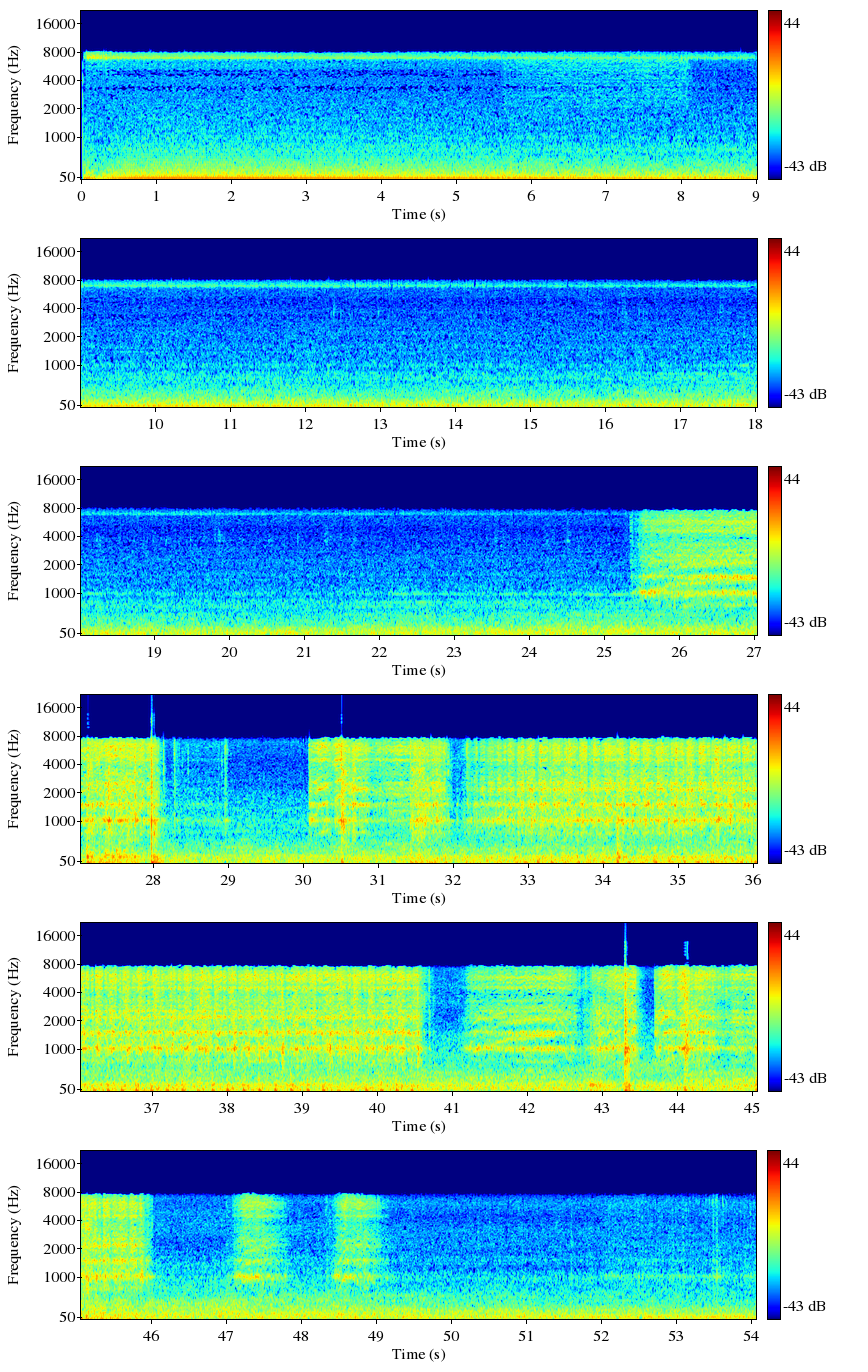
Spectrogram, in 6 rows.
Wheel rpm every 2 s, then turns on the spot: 0, 0, 0, 0, 0, 0, 0, 0, 0, 0, 0, 0, 20, 150, 50, 140, 120, 150, 160, 130, 100, 100, 170, 40, 30, 0, 20.
28-30 42-44 52-54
